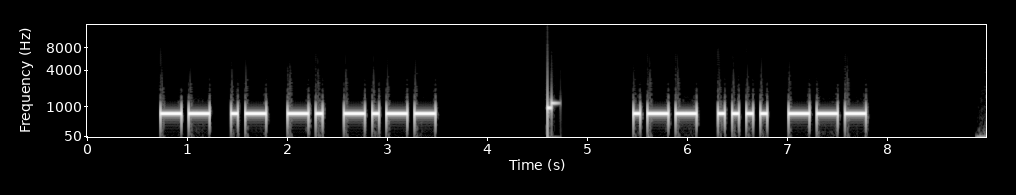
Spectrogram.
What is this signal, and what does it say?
Morse code, heard as a keyed tone, about 17 wpm, 700 Hz. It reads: MANY WHO
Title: Sets of 2 Words - New Word Drill - 17wpm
